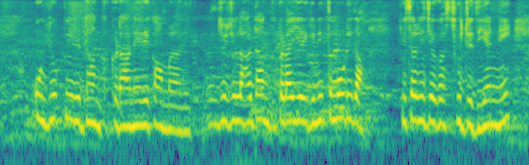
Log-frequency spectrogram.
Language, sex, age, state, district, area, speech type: Dogri, female, 18-30, Jammu and Kashmir, Kathua, rural, spontaneous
